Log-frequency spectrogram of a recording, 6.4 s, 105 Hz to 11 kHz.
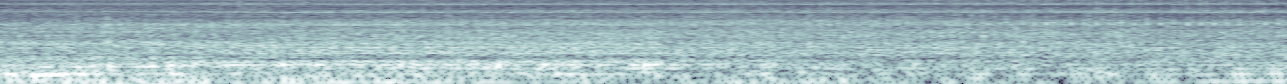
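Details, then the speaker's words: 1990s Evinrude 30 hp two-stroke outboard, after carburetor rebuild, old spark plugs still in: loud, steady idle with even buzzing beat, no misses or surging; running smoothly. "hopefully uh this thing will run better I mean it's it's running okay now though"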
